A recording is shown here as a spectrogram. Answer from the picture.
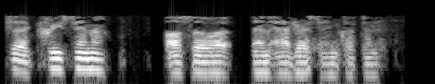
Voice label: Sheriff Dispatch; Mesa County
